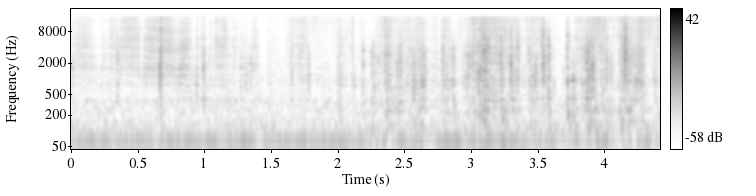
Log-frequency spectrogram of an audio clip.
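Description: Paper rustling and crinkling as the coffee-dyed pages and paper pieces of a handmade journal are handled and turned, with small ticks and scrapes. It is busiest near the end, as a page is flipped over.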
